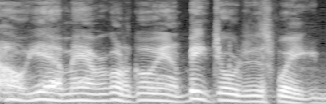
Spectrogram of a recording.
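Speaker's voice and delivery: lightly mocking a boastful fan; overconfident fan. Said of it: "Auburn fans that's like".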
